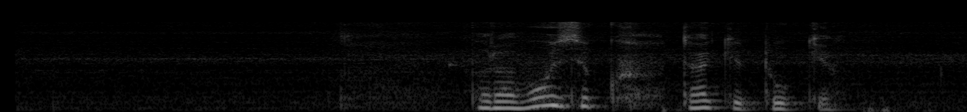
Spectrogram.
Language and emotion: Russian, sad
